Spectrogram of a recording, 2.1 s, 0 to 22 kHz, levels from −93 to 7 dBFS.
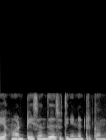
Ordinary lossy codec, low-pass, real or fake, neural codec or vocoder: none; 7.2 kHz; fake; vocoder, 22.05 kHz, 80 mel bands, Vocos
